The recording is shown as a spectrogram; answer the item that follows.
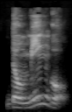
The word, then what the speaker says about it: domingo: muito comum que viri no espanhol não tem essa mudança então a pronúncia aqui do dia da semana é domingo domingo sempre o domingo aqui tenemos oosso nka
